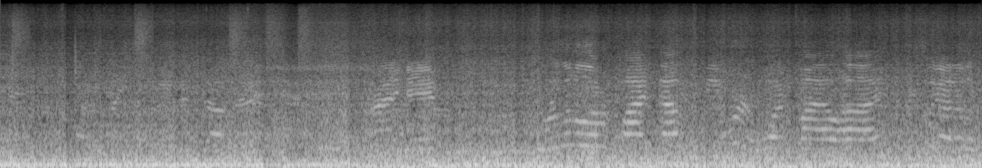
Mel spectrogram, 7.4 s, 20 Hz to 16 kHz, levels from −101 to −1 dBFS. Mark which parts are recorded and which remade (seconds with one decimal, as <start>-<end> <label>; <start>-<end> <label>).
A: 0.0-1.9 recorded; 1.9-2.8 remade; 2.8-7.4 recorded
